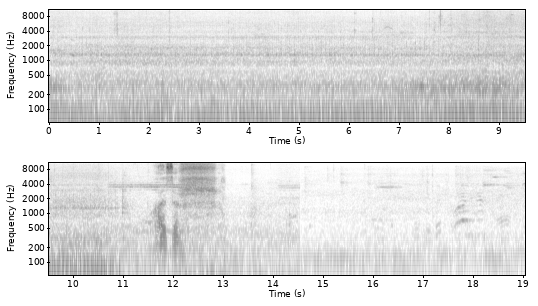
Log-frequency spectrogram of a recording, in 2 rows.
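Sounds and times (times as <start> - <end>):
motorcycle engine idling: 0.0 - 14.6.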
